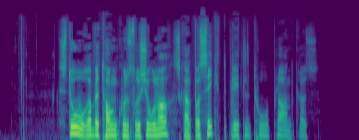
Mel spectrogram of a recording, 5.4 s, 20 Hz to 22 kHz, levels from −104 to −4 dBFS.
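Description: A transform codec spread its quantisation noise across whole blocks, so noise meant for sharp speech attacks leaked backwards into the quiet just before them. This pre-echo adds a short hiss ahead of the attack, and the onset sounds soft or smeared, from 1.0 to 1.04 s (42 ms) and from 1.49 to 1.54 s (53 ms).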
